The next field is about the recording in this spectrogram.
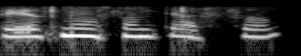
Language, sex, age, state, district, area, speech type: Kashmiri, female, 30-45, Jammu and Kashmir, Kulgam, rural, conversation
